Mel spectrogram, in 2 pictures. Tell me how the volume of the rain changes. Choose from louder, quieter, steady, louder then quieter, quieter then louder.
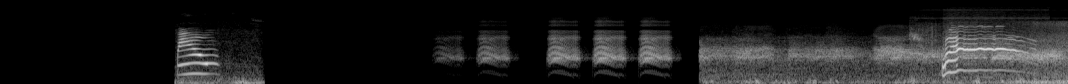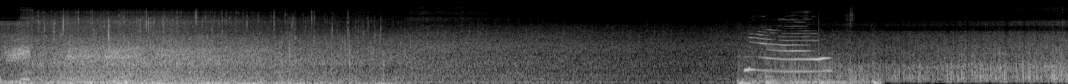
quieter then louder.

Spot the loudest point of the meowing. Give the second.
10 s.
